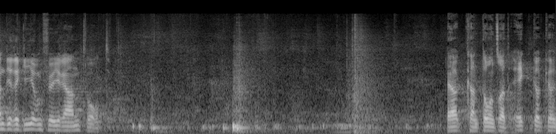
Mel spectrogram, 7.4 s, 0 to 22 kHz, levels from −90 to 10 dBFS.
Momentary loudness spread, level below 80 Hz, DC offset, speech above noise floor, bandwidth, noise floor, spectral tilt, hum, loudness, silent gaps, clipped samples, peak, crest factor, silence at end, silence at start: 23 LU; -52 dBFS; under 0.1%; 23 dB; 15 kHz; -43 dBFS; -4.5 dB/octave; none; -22 LUFS; none; under 0.1%; -2 dBFS; 22 dB; 0 s; 0 s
